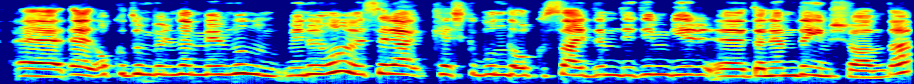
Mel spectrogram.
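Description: Over noticeable background noise, a woman with a high pitch speaks at a moderate pace with ordinary pitch variation and hardly any pauses. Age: 20s. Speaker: podcast co-host. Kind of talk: casual chat.

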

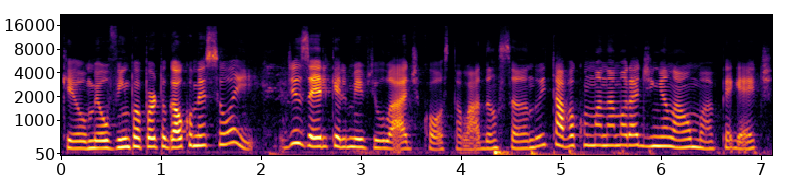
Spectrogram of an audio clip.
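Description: Speaking fairly quickly with hardly any pauses, a woman uses a high pitch and ordinary pitch variation. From Brazil, São Paulo state (São José dos Campos). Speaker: entrepreneur. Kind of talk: casual chat. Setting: live-streamed podcast studio.

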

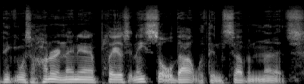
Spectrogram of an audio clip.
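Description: In an American accent, a man speaks with a fairly low pitch, vocal fry and lively intonation on a very clean recording with a silent background. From Chicago. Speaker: gaming podcaster. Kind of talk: solo podcast monologue. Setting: studio. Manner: casual, animated.

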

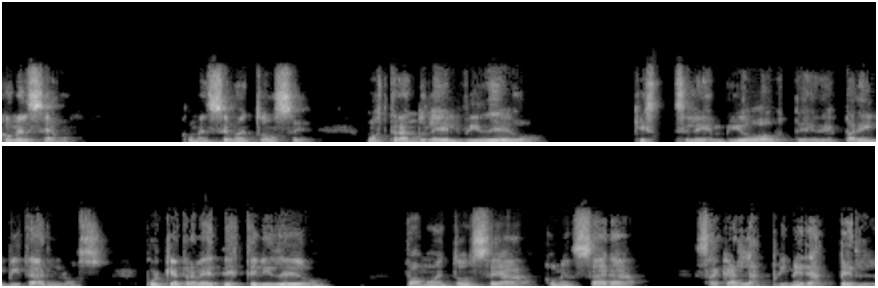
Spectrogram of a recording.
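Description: Fairly high-pitched male voice, somewhat breathy, with a dark, mellow tone and a fairly slow pace. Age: 50s. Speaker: pastor. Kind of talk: online Bible class.

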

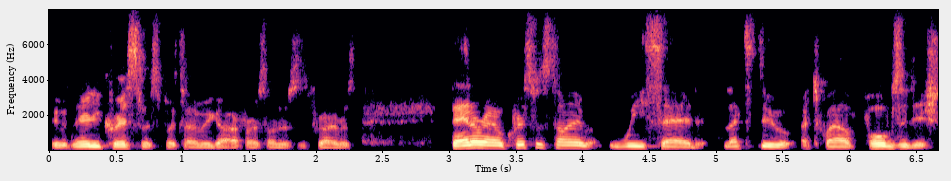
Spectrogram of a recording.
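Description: A man with an Irish accent, medium pitch, lively intonation and a fairly quick pace, recorded dry and close with no echo. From Ireland, County Meath. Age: 20s. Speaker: TikTok content creator. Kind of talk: casual chat.

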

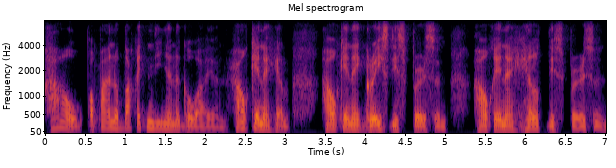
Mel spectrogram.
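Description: Against a quiet background, a man with an unremarkable speaking voice talks at a medium pitch and moderate pace with lively intonation, the sound dry and close with no echo. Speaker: software support supervisor, overseas worker. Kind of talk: remote interview testimony.

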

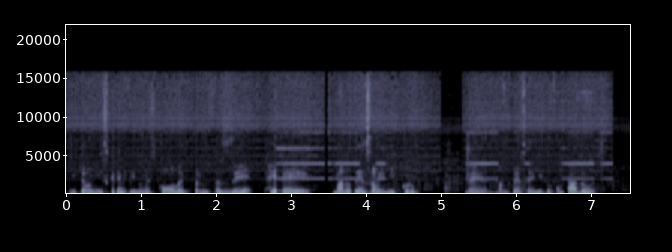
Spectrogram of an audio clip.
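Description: A man's high-pitched voice with a dark, mellow tone and lively intonation, at a moderate pace, in a dry, close sound with no echo. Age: 30s. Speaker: podcast co-host, production company partner. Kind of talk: casual chat. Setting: live stream, improvised outside studio.

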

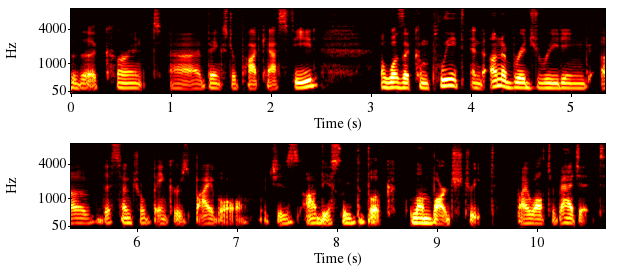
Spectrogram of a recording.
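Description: Heard on a very clean recording with a silent background and a dry, close sound with no echo, a man with an American accent and a plain, everyday voice talks at a fairly slow pace with medium pitch. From Mountain West US (southern Utah, eastern Idaho). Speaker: podcast host. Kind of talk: solo podcast monologue; casual interview chat.

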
